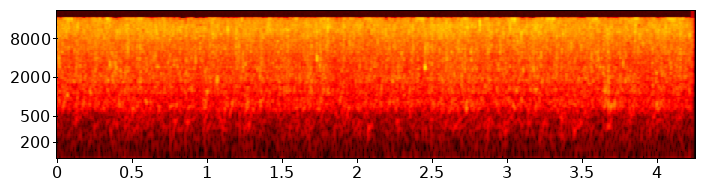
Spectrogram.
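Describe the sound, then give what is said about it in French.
A clear, limpid stream flows in a steady, faint, hissing babble that stays continuous and even throughout, with no voices. “ce ruisseau. L'eau est claire, limpide.”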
